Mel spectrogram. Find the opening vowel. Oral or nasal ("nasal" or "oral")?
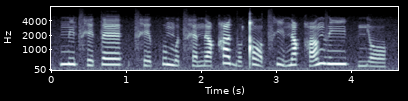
nasal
